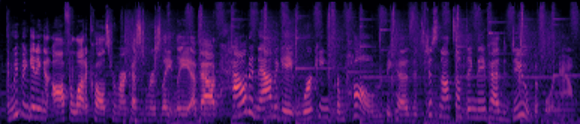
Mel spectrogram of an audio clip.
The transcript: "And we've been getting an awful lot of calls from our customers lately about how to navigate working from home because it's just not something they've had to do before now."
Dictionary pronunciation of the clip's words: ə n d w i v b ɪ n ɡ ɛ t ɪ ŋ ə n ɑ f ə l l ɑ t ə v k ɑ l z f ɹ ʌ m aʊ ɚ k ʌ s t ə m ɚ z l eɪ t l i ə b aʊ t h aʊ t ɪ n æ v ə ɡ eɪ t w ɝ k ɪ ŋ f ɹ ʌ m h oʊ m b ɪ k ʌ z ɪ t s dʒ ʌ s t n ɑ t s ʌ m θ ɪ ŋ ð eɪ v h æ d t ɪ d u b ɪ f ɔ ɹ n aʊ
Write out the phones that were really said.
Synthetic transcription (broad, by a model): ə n w i v b ɪ n ɡ ɛ t ɪ ŋ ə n ɑ f ə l l ɑ t ə v k ɑ l z f ɹ ʌ m aʊ ɚ k ʌ s t ə m ɚ z l eɪ t l i ə b aʊ t h aʊ t ɪ n æ v ə ɡ eɪ t w ɝ k ɪ ŋ f ɹ ʌ m h oʊ m b ɪ k ʌ z ɪ t s dʒ ʌ s t n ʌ t s ʌ m θ ɪ ŋ ð eɪ v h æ d t ɪ d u b ɪ f ɔ ɹ n aʊ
